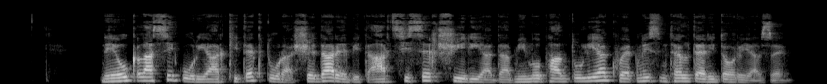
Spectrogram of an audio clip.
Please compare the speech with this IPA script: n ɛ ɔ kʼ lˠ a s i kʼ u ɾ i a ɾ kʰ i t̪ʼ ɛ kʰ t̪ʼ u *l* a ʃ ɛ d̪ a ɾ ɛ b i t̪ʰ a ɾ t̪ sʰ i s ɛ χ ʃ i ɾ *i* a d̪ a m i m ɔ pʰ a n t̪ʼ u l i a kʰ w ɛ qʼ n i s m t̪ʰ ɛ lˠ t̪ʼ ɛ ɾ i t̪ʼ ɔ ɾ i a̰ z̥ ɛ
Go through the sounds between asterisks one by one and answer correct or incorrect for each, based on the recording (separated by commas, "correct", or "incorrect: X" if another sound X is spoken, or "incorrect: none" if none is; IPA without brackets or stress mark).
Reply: incorrect: ɾ, correct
